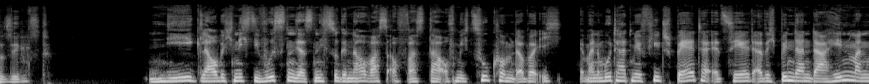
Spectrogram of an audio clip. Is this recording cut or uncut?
uncut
